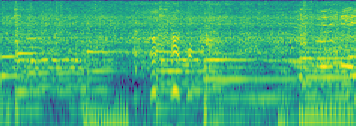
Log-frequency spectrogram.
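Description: Background music of steady held notes, with the low notes changing about every half second, and a brief voice about a second in.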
